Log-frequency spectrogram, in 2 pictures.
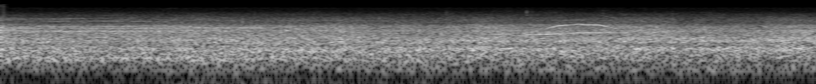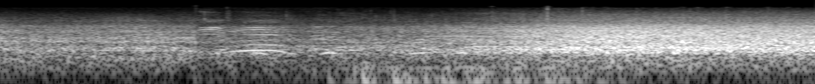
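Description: Football stadium crowd noise: a steady hum of many voices with a few faint distant shouts, growing louder over the last two seconds.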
